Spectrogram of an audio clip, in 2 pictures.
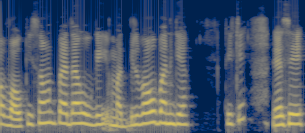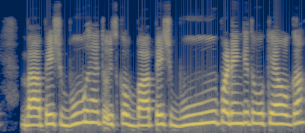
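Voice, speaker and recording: A woman's voice: fairly high pitch, darkish tone, dry recording, highs cut off. A woman teaching Quran recitation, asking questions and answering them herself, with many repeated examples. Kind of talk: tajweed lesson.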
